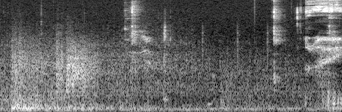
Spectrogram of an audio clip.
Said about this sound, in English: Right, so that mortar fire's now finished.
